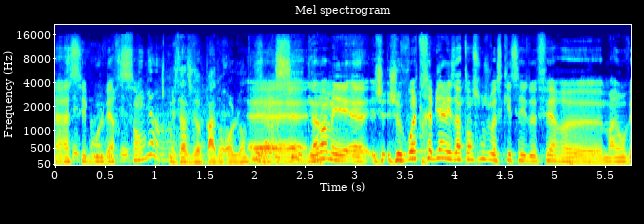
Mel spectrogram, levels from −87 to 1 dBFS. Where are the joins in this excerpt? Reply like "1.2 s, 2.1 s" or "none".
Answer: none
